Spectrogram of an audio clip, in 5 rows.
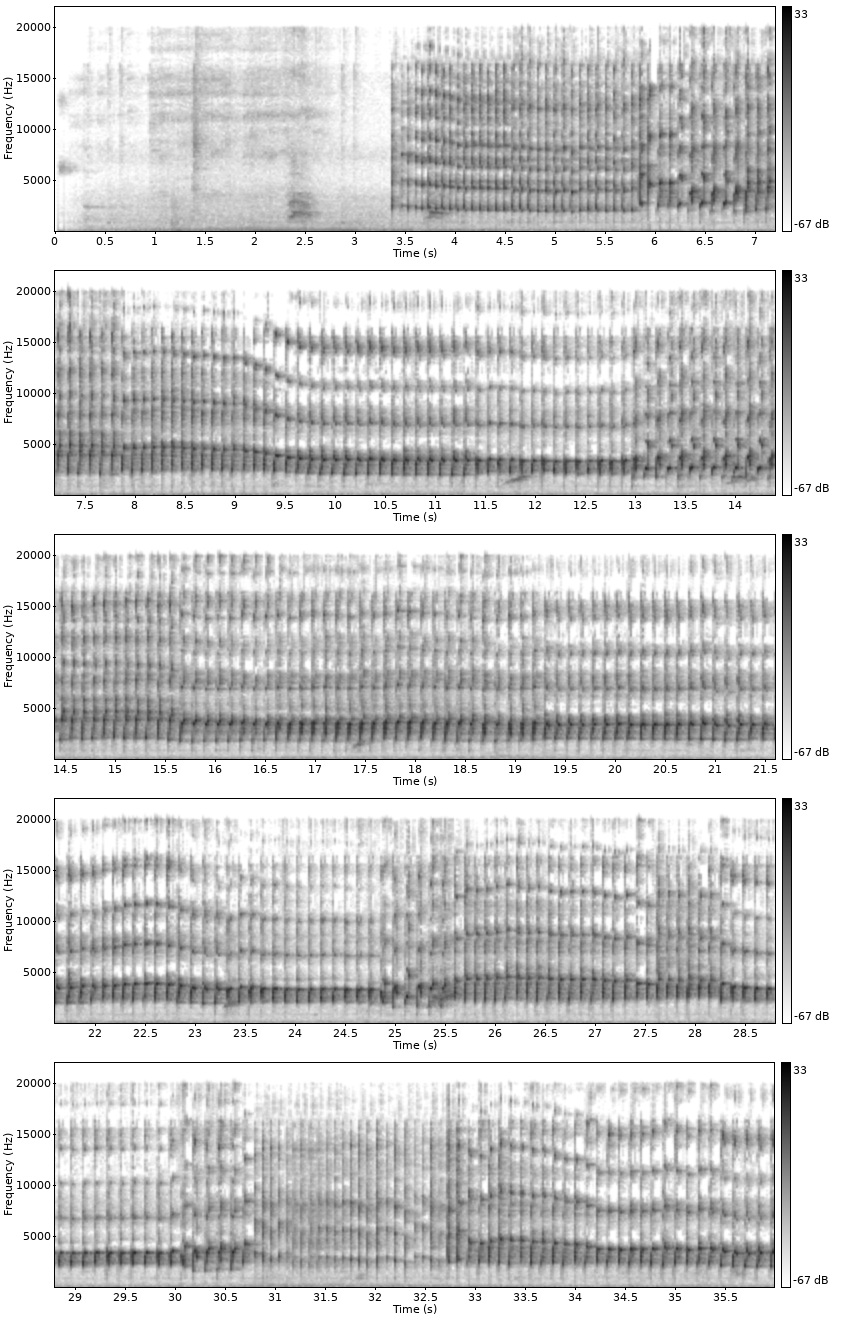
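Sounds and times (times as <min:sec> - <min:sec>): bird rattling trill: 0:03.4 - 0:06.0.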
